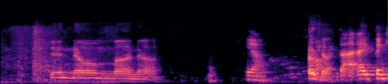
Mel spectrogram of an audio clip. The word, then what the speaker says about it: Chinomona: Oh, I am not good with pronouncing names. Can you help me out with the last name? My surname is Chinomona. Chinomana.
